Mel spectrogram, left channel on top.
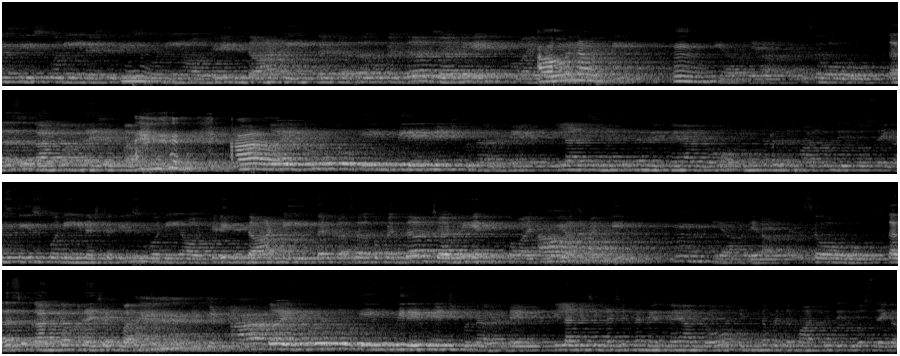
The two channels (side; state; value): both; normal; correlation 0.07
